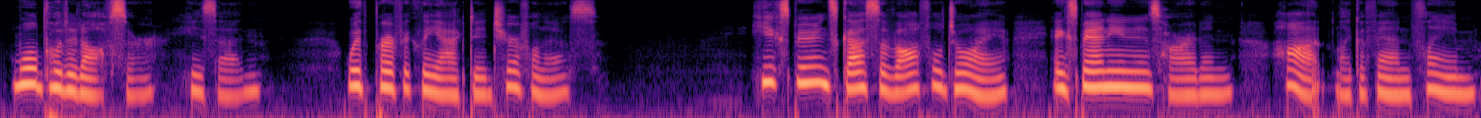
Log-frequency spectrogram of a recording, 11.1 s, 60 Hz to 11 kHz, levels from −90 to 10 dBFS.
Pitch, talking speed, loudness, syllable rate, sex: 205 Hz, 145 wpm, -18 LUFS, 4.5 syllables/s, female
